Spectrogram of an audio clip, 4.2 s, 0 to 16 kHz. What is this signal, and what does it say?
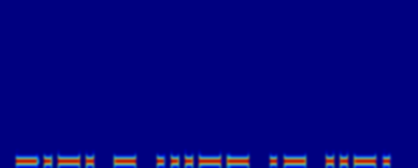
Morse code, heard as a keyed tone, about 17 wpm, 700 Hz. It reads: CT3AF
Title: DXCC-100 Call Signs - 5 Characters - Repeated 2x - 17wpm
